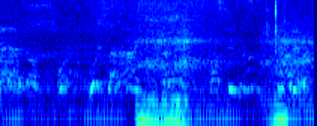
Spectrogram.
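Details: Snoring of a person while a tired cat listens: two loud, low, rattling snores, each under a second, over a quieter rumbling background.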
